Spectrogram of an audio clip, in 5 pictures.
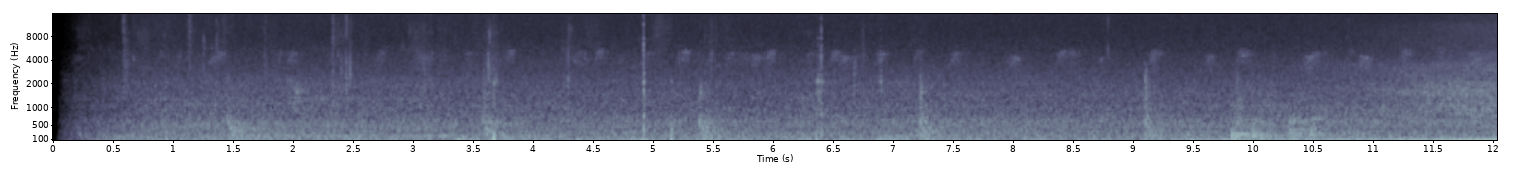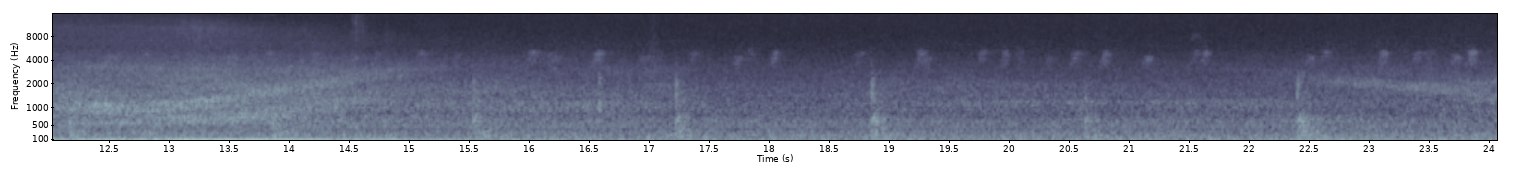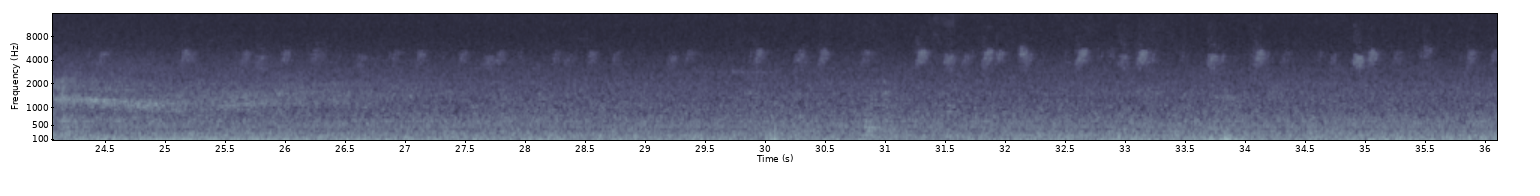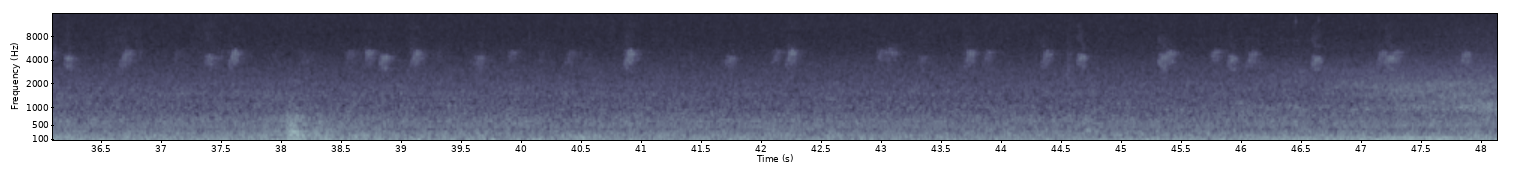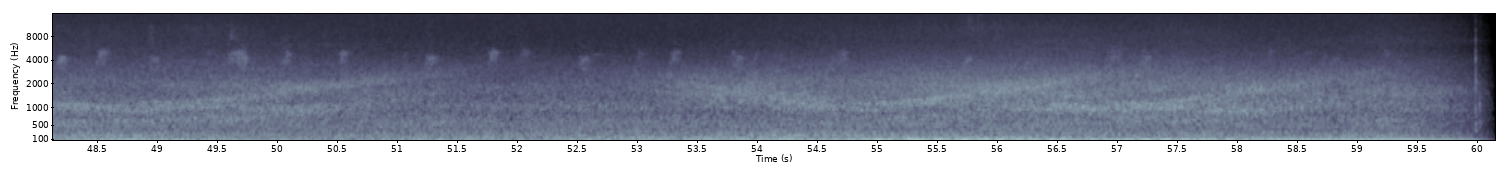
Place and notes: Lago die Poschiavo, kalt, klar und fischreich
Poschiavo, Switzerland, 19 July 2011, 11:09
